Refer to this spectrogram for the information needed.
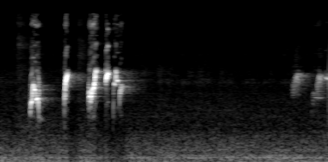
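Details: Red-whiskered bulbul singing at ease, with a short burst of clear, bubbly whistled notes, then a pause and two soft rising whistles at the end, over a faint low hum.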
